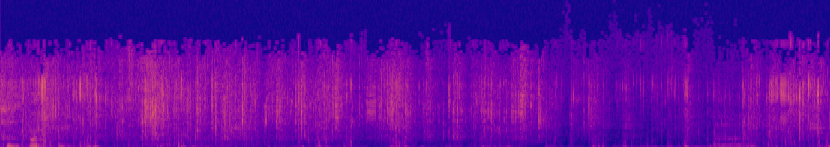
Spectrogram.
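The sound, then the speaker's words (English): Packaging is unwrapped loudly with continuous crinkling, crackling and tearing rustles. The sound stays busy and dense from start to finish. “Let's get some audio poison of like unwrapping loudly. Oh, it's hard.”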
